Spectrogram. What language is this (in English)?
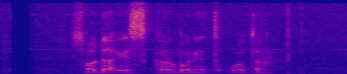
Sundanese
